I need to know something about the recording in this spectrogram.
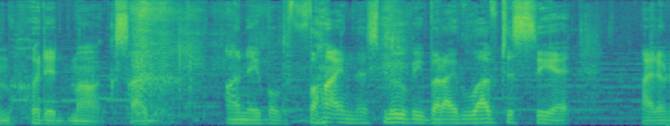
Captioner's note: laughs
